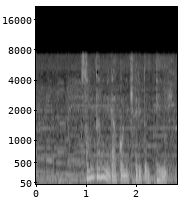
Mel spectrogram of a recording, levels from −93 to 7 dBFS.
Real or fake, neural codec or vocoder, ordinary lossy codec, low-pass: real; none; none; 7.2 kHz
